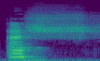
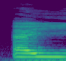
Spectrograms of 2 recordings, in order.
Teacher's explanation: And there was an airflow with the sheen. So the sheen has this whispering character, while the yeah has no airflow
